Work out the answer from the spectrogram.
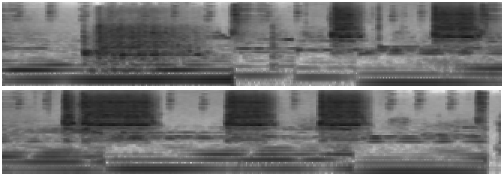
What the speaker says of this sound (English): Now I'm going to overlock my seam.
